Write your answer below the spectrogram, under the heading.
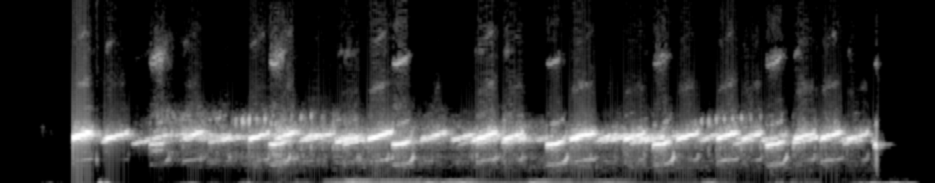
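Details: Spring peepers, very small frogs in Howard County, call in chorus with loud, high, piercing upslurred peeps that overlap and repeat rapidly for several seconds over a faint low hum.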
